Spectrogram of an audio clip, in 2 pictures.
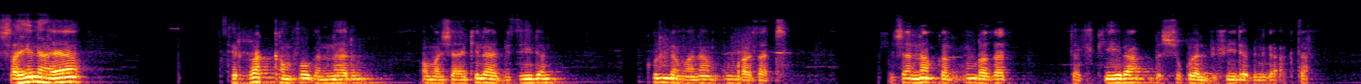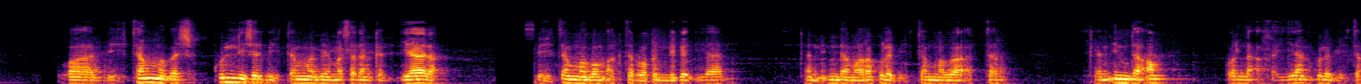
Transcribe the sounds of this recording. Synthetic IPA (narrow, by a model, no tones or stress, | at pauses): sˤɑhilhaja | tirːɑkːamfoːɡanːaːdum | wamaʃaːkilhabiziːdan | kulːamanaːmʔumɾˤazaːt | ʔaʃaːnːaːmkanʔṵmɾˤazaːtː | afkʰiːɾabaʃːuɡlalbifiːdabilɡa̰ʔakt̪ɑɾˤ | wabihtamːabaʃkulːiʃajbihtamːabimasalankanʔijaːla | bihtamːabamʔa̰kt̪ɑɾˤwaqilːiɡaʔḭjaːla | kanʔḭndamɑɾˤɑkulabihtamːabaʔa̰k̚t̪ɑɾˤ | kanʔindaʔamɾ | wʔalːaʔaxajːaːnkulabihta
